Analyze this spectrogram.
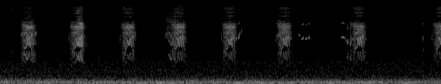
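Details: Two full-grown yellow-vented bulbul chicks, nearly ready to fledge, beg in the nest with harsh, hissing rasps, about two each second, as parents feed them wild fruit and large dragonflies, over a low background rumble.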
